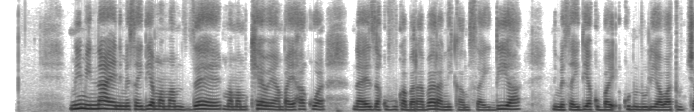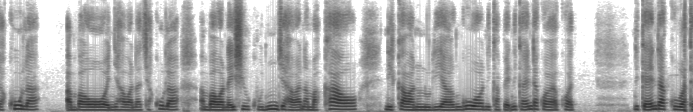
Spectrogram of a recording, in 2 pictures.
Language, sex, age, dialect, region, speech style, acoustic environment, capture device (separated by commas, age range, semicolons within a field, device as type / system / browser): Swahili, female, 18-24, Kenya - Kiambu, Kenya, anxious, appliances, mobile / Linux / Chrome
